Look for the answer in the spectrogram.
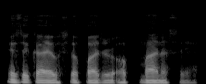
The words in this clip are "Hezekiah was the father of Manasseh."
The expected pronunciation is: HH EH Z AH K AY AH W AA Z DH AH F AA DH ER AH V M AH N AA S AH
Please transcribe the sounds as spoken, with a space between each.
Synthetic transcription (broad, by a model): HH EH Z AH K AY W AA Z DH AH P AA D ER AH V M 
